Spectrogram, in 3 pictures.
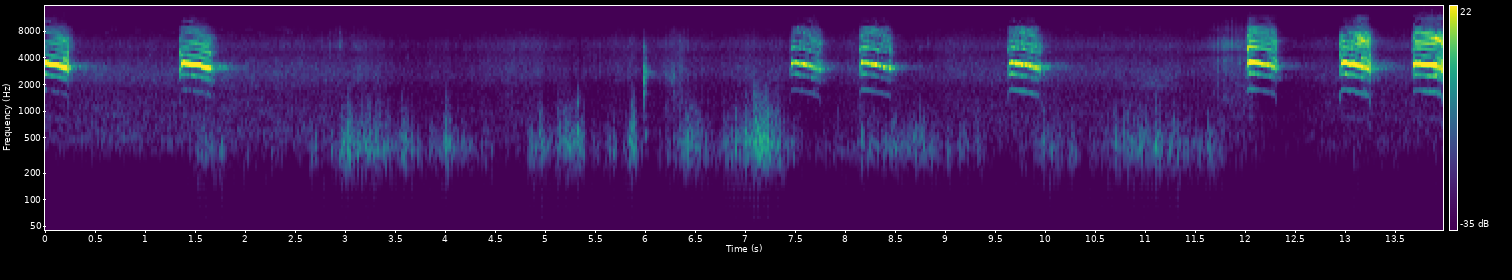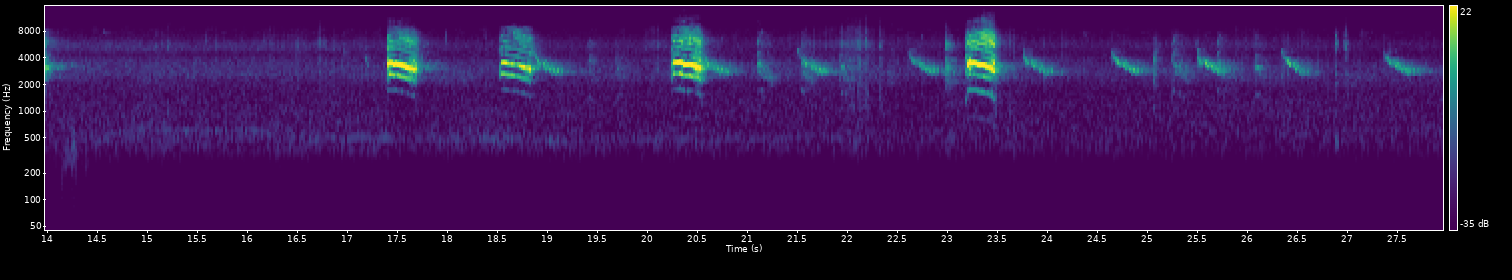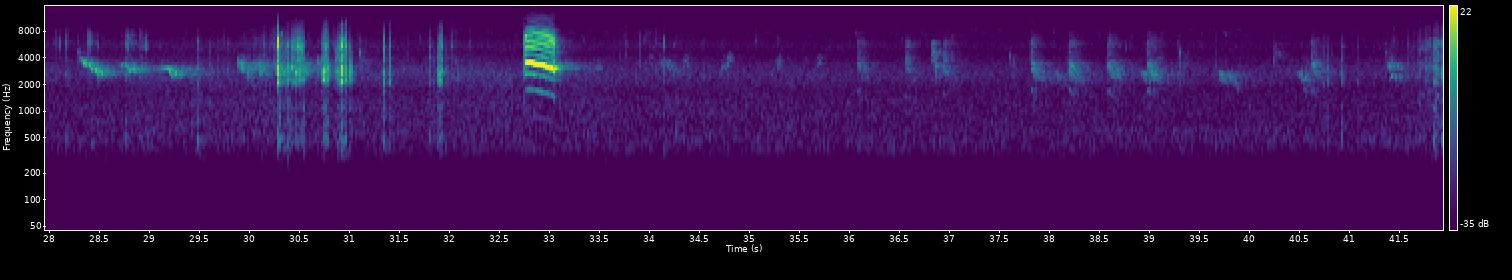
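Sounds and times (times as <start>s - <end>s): blue jay calling: 0.0s - 0.7s, 1.3s - 2.0s, 7.4s - 8.8s, 9.6s - 10.3s, 11.9s - 14.2s, 16.9s - 31.2s, 32.7s - 41.9s
wings fluttering: 21.7s - 22.6s, 40.6s - 41.9s.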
